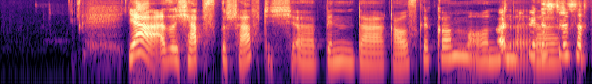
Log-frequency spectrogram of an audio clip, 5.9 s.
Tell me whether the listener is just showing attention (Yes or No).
No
